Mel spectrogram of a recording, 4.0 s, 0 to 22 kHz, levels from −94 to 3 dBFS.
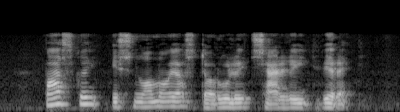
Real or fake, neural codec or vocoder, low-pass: fake; codec, 16 kHz, 4 kbps, FunCodec, trained on Chinese and English, 50 frames a second; 7.2 kHz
